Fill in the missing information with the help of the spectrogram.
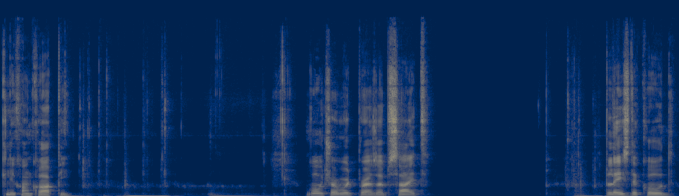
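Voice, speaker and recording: Male tutorial host, casual step-by-step screen voice-over, noticeable vocal fry, mid-range pitch. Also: lively intonation, takes it slowly. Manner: frequently tags instructions with a questioning "okay?".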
